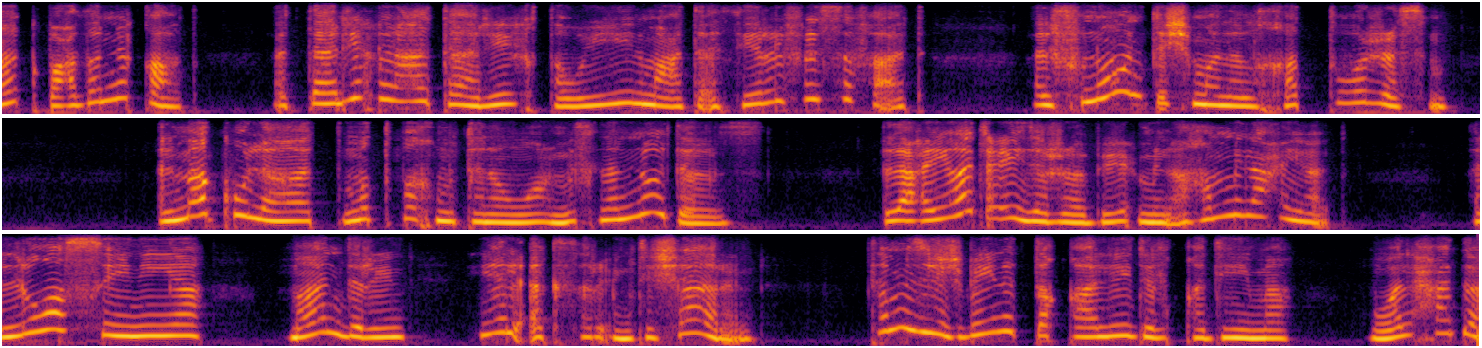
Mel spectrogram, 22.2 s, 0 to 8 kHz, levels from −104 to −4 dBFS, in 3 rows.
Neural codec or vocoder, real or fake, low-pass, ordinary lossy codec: none; real; 7.2 kHz; Opus, 32 kbps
